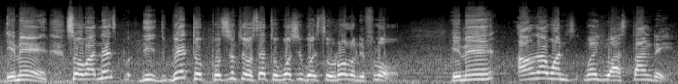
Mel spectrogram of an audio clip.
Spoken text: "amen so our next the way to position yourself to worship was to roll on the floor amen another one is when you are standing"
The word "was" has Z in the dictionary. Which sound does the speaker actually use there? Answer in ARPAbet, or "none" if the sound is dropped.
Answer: S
